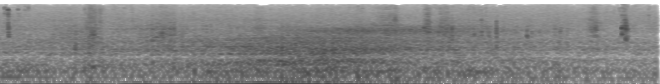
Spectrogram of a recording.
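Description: Low vehicle rumble heard from inside a parked car, swelling about two seconds in and then fading. A few faint clicks sound over it, and the biting into a burger comes near the end.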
